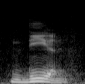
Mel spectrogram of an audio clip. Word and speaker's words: 니은: And next we have 니은, 니은. And in English pronunciation, it sounds like 느, N.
